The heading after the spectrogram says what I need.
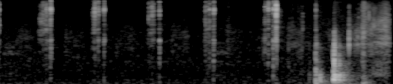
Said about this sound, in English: I'm cutting through the outside edge of that jean material.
